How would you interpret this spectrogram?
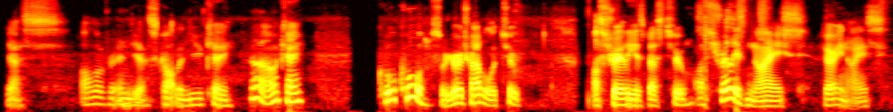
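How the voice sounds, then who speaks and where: Casual male live-streamer with a creaky edge. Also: medium pitch, very animated, moderate pace, a bit bright. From Hong Kong. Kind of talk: casual chat, answering viewer comments. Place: outdoors at a riverside.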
